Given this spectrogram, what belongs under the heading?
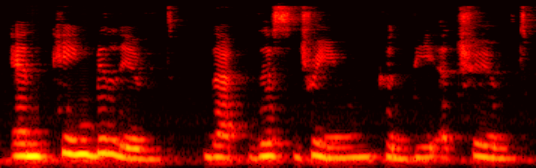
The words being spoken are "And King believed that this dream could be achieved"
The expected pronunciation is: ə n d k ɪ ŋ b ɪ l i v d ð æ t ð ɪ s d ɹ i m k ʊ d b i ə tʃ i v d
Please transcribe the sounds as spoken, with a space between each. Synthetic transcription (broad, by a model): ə n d k ɪ ŋ b ɪ l i v d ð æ t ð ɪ s d ɹ i m k ʊ d b i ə tʃ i v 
